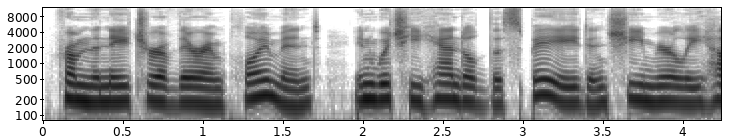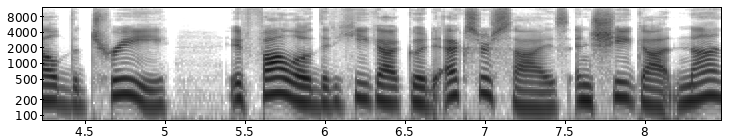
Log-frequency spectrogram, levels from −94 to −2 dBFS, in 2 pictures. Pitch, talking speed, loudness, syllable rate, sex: 185 Hz, 205 wpm, -18 LUFS, 5.3 syllables/s, female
